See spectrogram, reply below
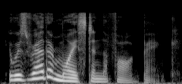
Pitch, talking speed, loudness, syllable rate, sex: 180 Hz, 265 wpm, -15 LUFS, 5.2 syllables/s, female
